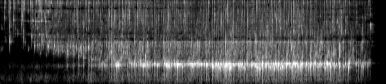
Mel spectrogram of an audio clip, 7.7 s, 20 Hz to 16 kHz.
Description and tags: pouring water 01
Pouring Water from one graduated cylinder into another. Recorded with an iPhone 4S and used (Noise Removal) Effect in Audacity.
bloop, drip, liquid, science, soundEffects, trickle, water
